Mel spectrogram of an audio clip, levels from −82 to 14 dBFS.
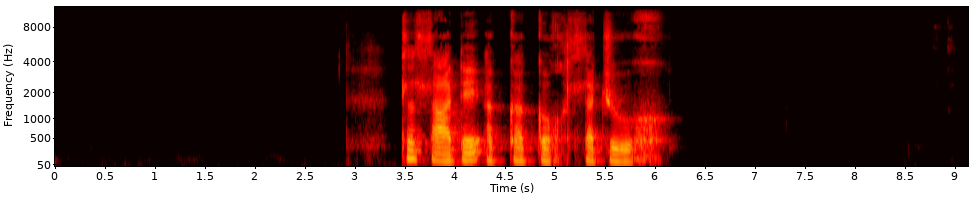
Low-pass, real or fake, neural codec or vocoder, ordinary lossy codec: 10.8 kHz; real; none; MP3, 64 kbps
